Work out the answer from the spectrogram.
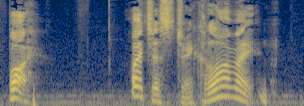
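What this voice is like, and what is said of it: Put-on Irish accent. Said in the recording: “Can you teach me how to do an Irish accent? ... I feel offended by that impression.”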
